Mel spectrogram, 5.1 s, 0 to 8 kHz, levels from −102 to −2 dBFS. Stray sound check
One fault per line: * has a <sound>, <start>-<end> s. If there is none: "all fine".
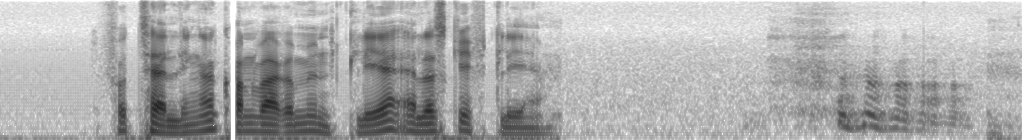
* has a dropout, 1.1-1.2 s
* has a laugh, 3.7-4.9 s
